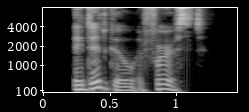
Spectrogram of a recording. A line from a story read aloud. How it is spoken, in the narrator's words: said her papa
